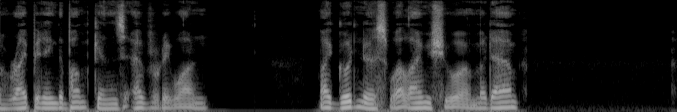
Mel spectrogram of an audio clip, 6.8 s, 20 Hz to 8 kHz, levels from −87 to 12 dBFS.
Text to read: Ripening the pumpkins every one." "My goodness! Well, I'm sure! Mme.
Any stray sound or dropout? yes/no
no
